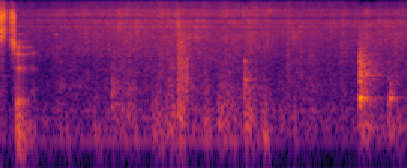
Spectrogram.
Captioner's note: sizzling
